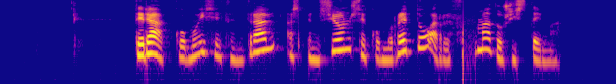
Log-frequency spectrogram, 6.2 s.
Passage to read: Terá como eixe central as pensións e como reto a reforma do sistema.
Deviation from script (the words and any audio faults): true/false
true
